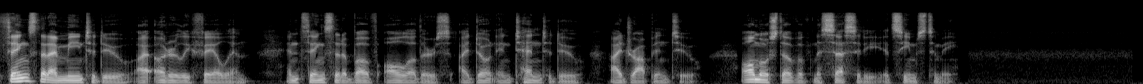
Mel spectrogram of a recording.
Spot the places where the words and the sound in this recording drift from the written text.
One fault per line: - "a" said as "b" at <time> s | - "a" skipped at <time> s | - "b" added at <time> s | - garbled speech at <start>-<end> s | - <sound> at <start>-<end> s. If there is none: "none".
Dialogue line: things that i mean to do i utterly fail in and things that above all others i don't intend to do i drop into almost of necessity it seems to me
- "of" added at 8.0 s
